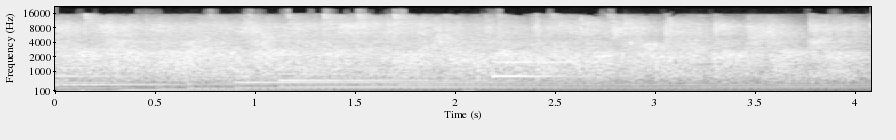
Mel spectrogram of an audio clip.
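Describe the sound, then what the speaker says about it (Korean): A Korean church congregation at a Sunday worship service claps steadily at moderate volume, with soft sustained tones ringing underneath. "하나님께 영광의 박수 올려드립시다."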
